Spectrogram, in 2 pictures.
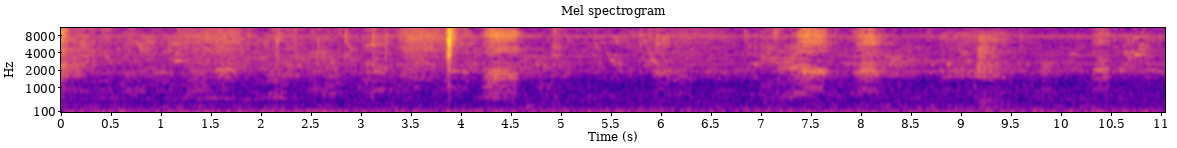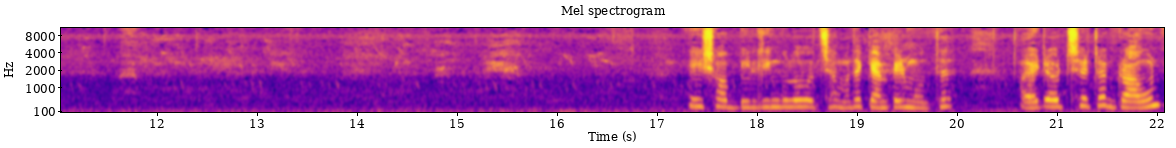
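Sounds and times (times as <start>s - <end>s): birds cawing: 0.0s - 5.0s, 7.2s - 9.6s, 10.2s - 12.1s, 13.8s - 16.0s, 19.1s - 20.8s
low outdoor rumble: 0.0s - 22.0s.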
